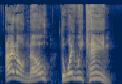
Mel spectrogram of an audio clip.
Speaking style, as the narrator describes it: Neil shouted back

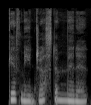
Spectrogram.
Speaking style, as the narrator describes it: murmured

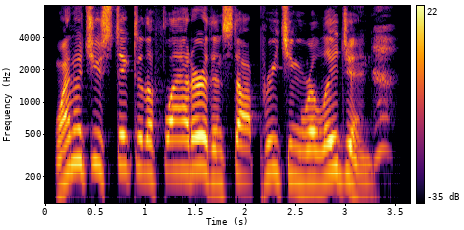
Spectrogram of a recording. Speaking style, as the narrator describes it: this woman started yelling out

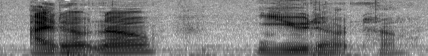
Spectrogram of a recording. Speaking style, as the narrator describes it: Very quietly, the doctor said

